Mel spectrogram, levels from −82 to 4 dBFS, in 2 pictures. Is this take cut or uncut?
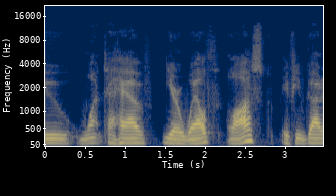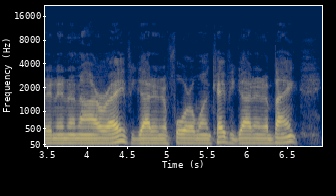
cut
